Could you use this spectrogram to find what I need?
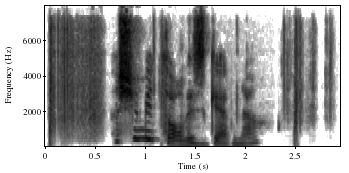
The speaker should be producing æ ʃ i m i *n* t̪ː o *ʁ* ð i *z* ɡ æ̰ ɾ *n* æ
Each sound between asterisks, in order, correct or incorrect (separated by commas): incorrect, correct, correct, correct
